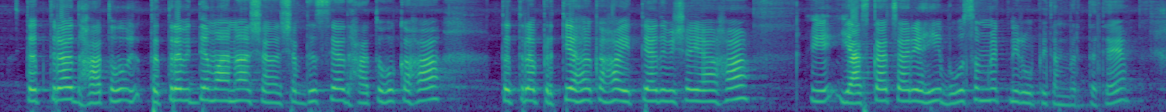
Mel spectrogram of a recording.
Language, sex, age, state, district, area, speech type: Sanskrit, female, 18-30, Karnataka, Shimoga, rural, spontaneous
